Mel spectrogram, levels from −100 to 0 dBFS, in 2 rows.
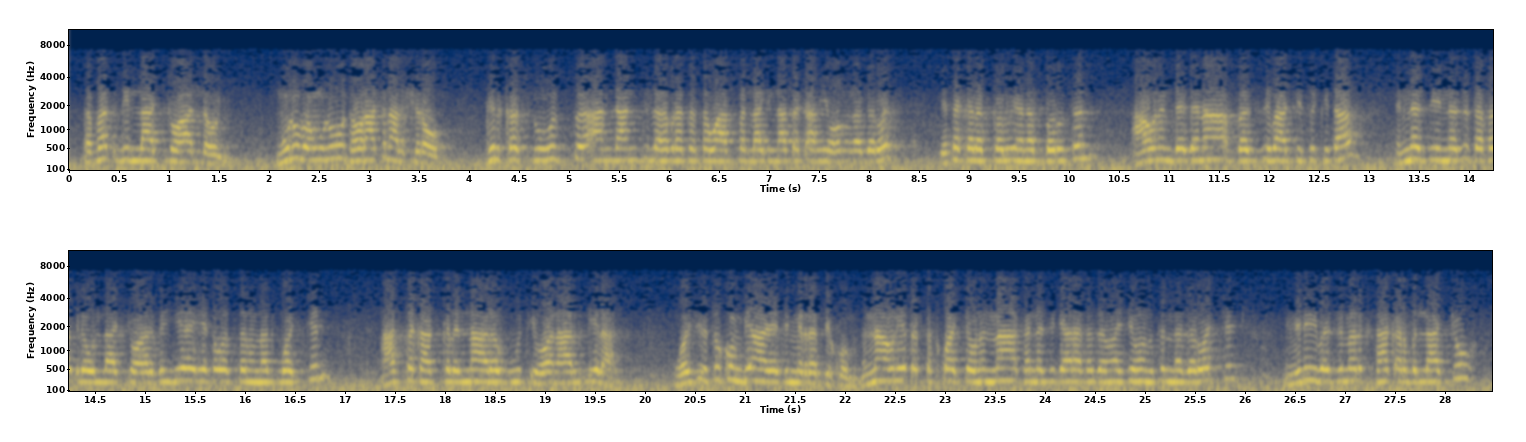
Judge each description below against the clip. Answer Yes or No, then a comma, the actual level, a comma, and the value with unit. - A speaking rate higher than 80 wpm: Yes, average, 95 wpm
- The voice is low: No, high, 235 Hz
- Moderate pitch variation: No, narrow, 1.4 semitones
